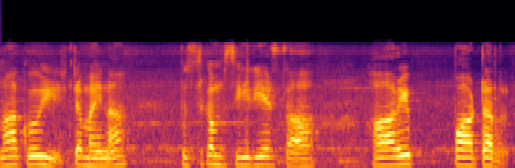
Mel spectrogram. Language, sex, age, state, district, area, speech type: Telugu, female, 60+, Telangana, Hyderabad, urban, spontaneous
